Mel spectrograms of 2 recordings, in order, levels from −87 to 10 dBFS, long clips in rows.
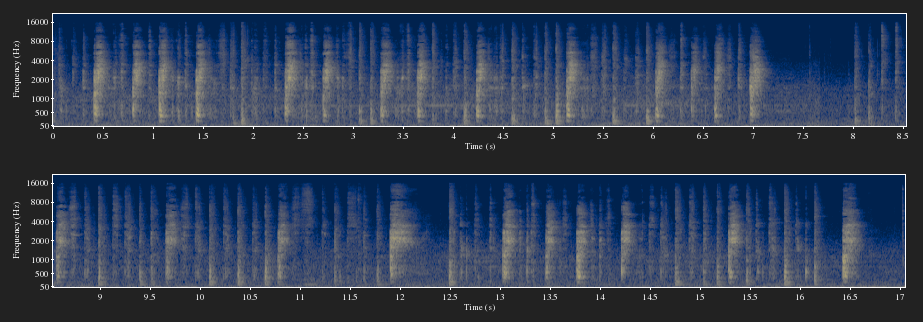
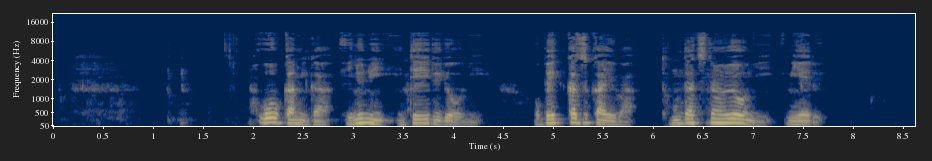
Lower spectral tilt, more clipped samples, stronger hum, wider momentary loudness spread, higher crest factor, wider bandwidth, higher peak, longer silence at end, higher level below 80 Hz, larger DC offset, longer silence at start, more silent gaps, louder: second, -2.5 dB/octave vs -7 dB/octave; neither; neither; about the same, 17 LU vs 17 LU; first, 26 dB vs 20 dB; first, 16 kHz vs 11.5 kHz; about the same, -6 dBFS vs -4 dBFS; second, 0 s vs 0.95 s; about the same, -56 dBFS vs -60 dBFS; neither; second, 0 s vs 2.05 s; neither; second, -28 LUFS vs -22 LUFS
